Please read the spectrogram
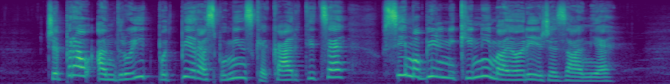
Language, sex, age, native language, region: Slovenian, female, 50-59, Slovenian, Carinthia region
